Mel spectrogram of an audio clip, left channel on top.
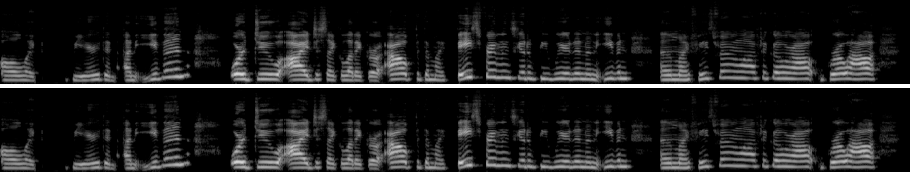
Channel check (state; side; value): identical; both; correlation 1.00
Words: like weird and uneven, or do I just like let it grow out, but then my face framing is gonna be weird and uneven, and then my face framing will have to grow out,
